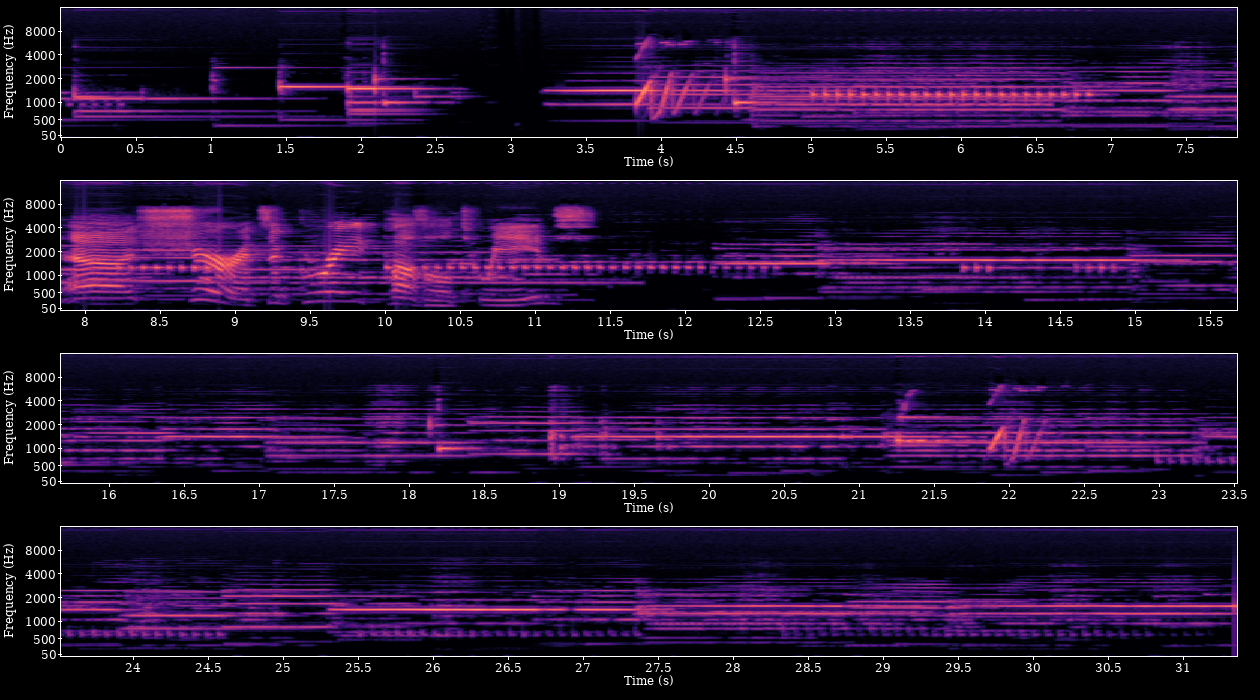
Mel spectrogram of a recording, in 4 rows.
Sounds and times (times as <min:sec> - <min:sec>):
Music: 0:00.0 - 0:31.3
Speech: 0:07.9 - 0:11.4.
